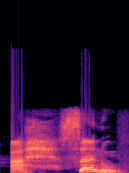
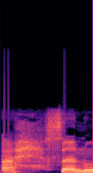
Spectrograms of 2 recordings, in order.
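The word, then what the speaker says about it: أَحْسَنُ: আহসানু, এই আহসানু, এটা আহসানু ইতি না হয়, আহসানু আমালা এরকম না হয়, আহসানু হামজাতে ঝাটকা হবে, আহসানু আমালা, আইনে দাব্য হালকা হালকা দেবে, আইন উচ্চারণ করতে হবে।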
